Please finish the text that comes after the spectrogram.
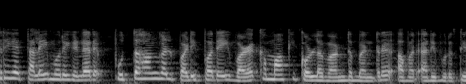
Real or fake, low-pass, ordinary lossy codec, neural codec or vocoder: real; 5.4 kHz; none; none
